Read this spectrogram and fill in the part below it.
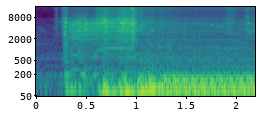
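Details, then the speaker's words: C4 starting after several tries: cranks, catches, then lumpy uneven idle with stumbling beats; owner says worn spark plugs cause the erratic running. "that's what the [ __ ] i'm talking about we need new spark plugs that's why it's erratic like that"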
